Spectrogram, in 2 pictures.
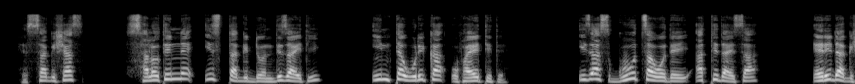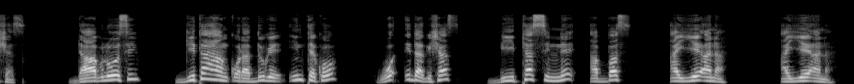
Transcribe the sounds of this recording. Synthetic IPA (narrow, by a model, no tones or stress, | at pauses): hɛsːɐɡɪʃːɐsː | ɐlɔt̪ɪnːɛɪst̪ːɐɡɪd̪ːɔnd̪ɪzɐjt̪ɪ | ɪnt̪ːɛwʊɾɪkːɐʔʊfɐjɛt̪ːɪt̪ɛ | ɪzɐsɡuːt͡sːɐwɔd̪ɛjɐt̪ːɪd̪ɐjsːɐ | ɛɾɪd̪ɐɡɪʃɐ̰s | d̪aːbʊlo̞ːsɪ | ɡɪt̪ɐhɐŋkʼːɔɾɐd̪ʊɡɛɪnt̪ːɛkɔ | wɔt̪ʼːɪd̪ɐɡɪʃɐs | biːt̪ːɐsːɪnːɛɐbːɐs | ɐjːeːʔɐnɐ | ɐjːeːɐnɐ̰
